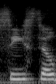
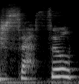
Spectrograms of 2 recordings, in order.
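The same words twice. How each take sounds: First: The name is said the American way. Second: The name is said the British way. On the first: "They all pronounced it Cecil, but they were all American" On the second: "to us Brits it'd be Cecil"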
